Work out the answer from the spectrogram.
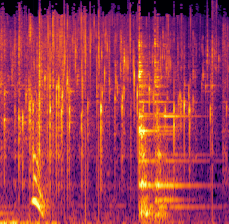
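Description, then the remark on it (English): Grease sizzles and crackles steadily in a pan, a dense hiss of tiny pops, with a brief metallic clink of a utensil partway through and no voices. “Now, this is going to generate a lot of grease.”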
